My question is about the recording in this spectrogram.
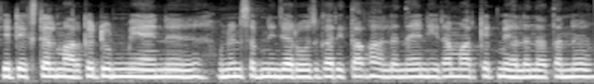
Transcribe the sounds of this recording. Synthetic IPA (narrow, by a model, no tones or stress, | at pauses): t̪eʈeːksʈəlmaːɾkeːʈjũnmẽaːɦɪnʊn̤ənɪ̆sɐbʱnĩd͡ʑaɾoːzɡaːɾɪt̪ãkʰãɦɐlə̃nd̪aːɦɪnɦiɾamaːɾkeːʈmẽɦɐlə̃nd̪aːt̪ɐn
